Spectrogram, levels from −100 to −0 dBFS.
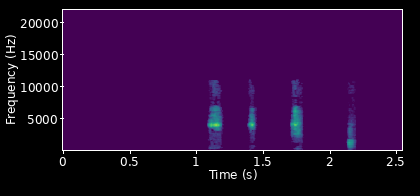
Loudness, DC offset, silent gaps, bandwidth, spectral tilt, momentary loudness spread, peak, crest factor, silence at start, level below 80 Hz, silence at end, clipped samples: -31 LUFS; under 0.1%; 1.21-1.39 s, 1.46-1.71 s, 1.81-2.13 s; 11 kHz; 6.5 dB/octave; 10 LU; -10 dBFS; 28 dB; 1.1 s; under -90 dBFS; 0.35 s; under 0.1%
